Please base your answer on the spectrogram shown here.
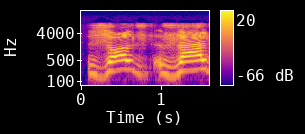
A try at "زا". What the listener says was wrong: زال نہیں ہے، زا ہے یہ۔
